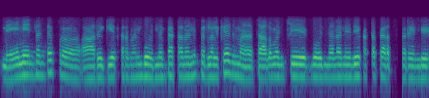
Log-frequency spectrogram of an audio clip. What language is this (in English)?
Telugu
